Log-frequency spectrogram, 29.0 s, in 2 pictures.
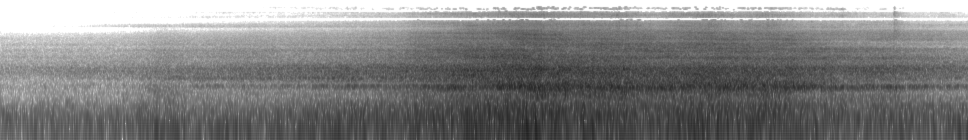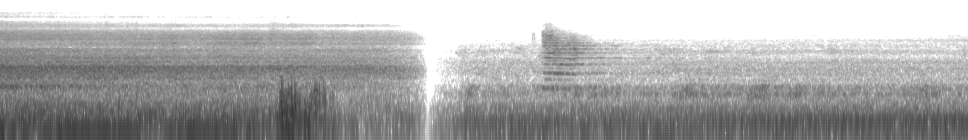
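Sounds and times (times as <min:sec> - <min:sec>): diesel railcar engine passing: 0:00.0 - 0:29.0
train wheels on rails: 0:02.0 - 0:20.8.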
